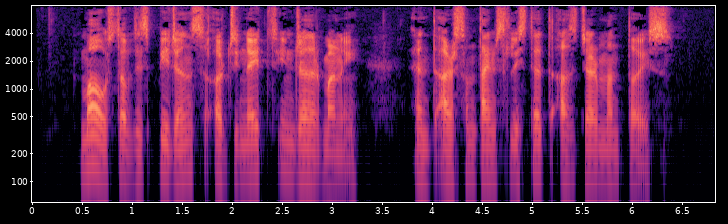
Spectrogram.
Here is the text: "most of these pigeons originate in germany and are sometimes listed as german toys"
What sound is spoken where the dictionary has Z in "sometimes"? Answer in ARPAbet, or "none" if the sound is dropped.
S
